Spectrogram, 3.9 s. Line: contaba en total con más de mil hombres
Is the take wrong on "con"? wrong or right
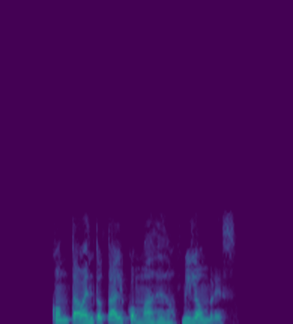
right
